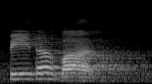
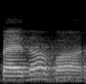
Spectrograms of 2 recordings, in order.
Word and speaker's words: पैदावार: तो पहला शोध है इसके बाद से पेटरवार जबकि सही शब्द हमारा होगा पैदावार का दूसरा चक्र मारा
